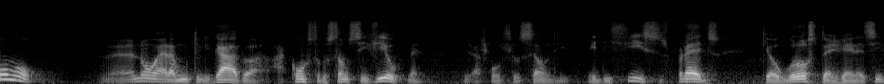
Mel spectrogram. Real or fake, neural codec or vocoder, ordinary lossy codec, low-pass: fake; codec, 16 kHz, about 1 kbps, DyCAST, with the encoder's durations; none; none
